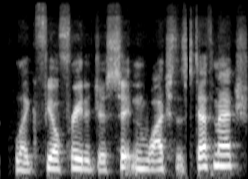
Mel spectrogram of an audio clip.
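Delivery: ordinary talk, nothing marked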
